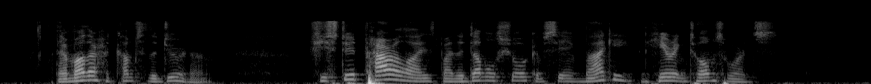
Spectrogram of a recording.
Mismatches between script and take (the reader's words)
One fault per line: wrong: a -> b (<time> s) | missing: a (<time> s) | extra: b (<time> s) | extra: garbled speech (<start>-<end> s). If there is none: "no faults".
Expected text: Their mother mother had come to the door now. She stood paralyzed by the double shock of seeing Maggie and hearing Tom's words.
missing: mother (1.0 s)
